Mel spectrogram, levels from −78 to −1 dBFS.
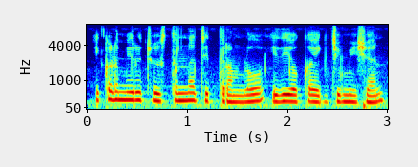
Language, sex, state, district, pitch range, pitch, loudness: Telugu, female, Telangana, Hyderabad, 200-230 Hz, 210 Hz, -12 LUFS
